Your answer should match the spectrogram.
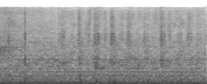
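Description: Faint scratching as a fingernail rubs the coating off a lottery scratcher ticket to uncover a letter, over a low steady hum.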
